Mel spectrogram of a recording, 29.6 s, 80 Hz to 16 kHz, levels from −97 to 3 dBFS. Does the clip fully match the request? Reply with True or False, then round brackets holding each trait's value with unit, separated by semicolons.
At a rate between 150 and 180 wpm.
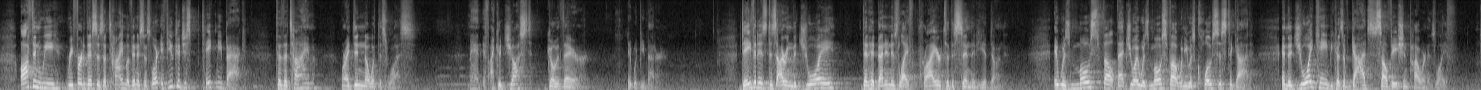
True (170 wpm)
